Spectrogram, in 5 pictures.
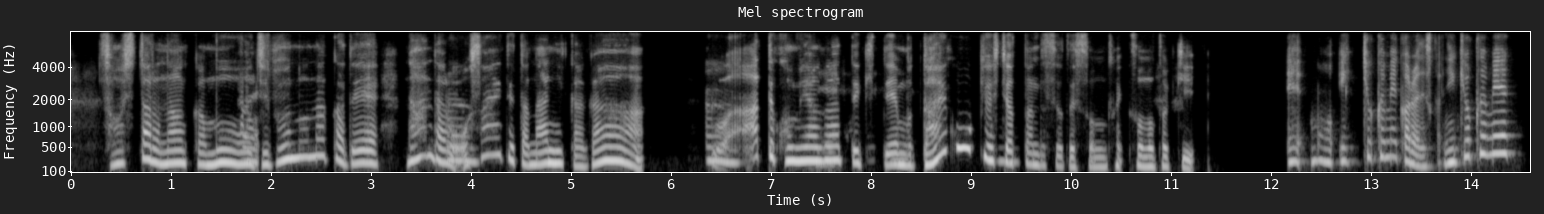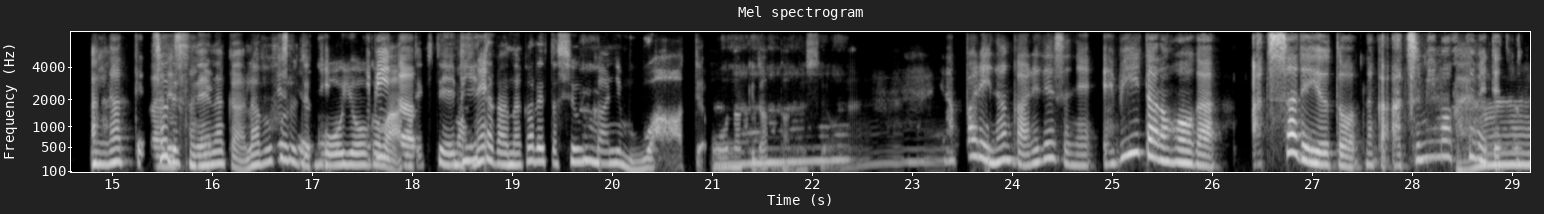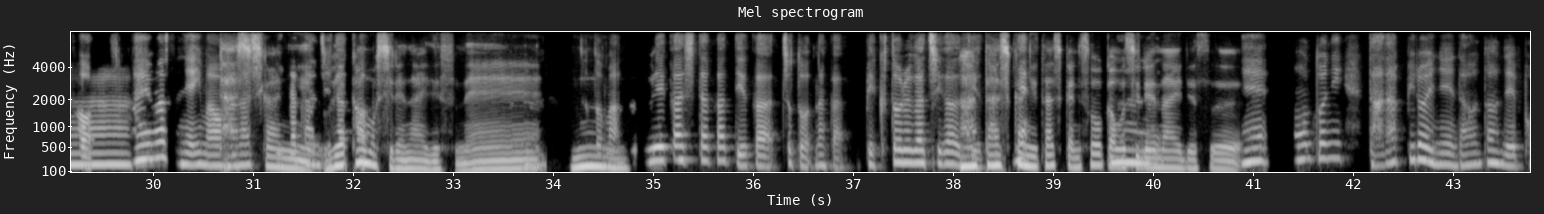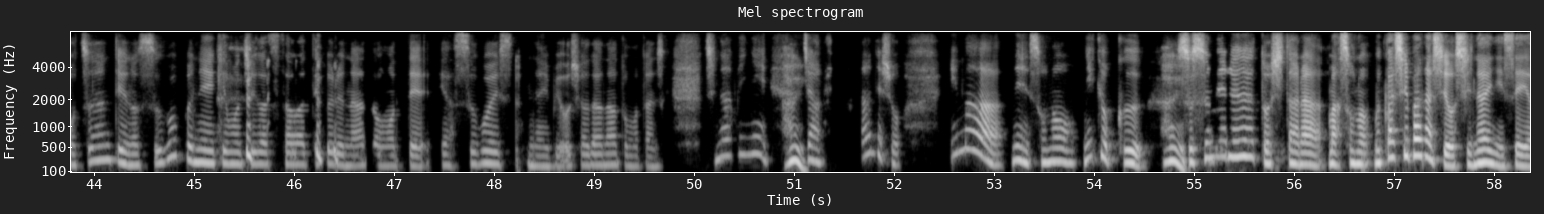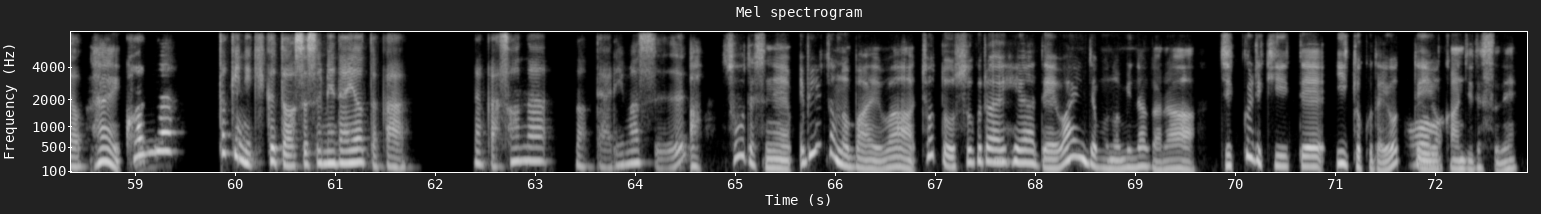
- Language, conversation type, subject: Japanese, podcast, 昔よく聴いていた曲の中で、今でも胸が熱くなる曲はどれですか？
- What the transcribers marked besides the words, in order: tapping; other background noise; laugh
